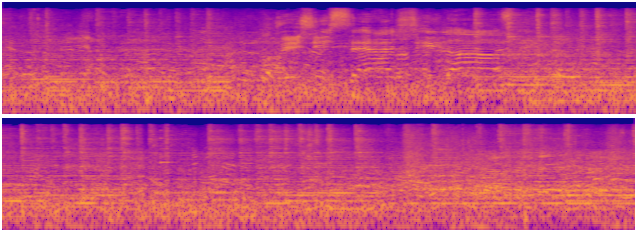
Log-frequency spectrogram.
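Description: Twelve-string acoustic guitar being strummed, with people's voices around it.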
